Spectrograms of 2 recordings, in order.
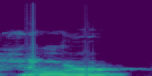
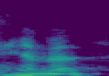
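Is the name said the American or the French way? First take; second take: French; American. First: The name is said with French pronunciation. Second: The name is said with American pronunciation. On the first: "the French" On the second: "in American English we just say Hanon"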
